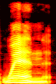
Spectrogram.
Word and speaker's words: Nguyen: And today we are interviewing Tram Wyn, and her last name isn't spelled W-I-N, but it is pronounced like that.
